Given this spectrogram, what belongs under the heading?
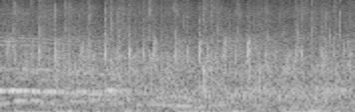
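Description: Lawmakers in the National Assembly plenary hall applaud and cheer a newly appointed minister, with steady clapping and scattered shouts running under a person talking.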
